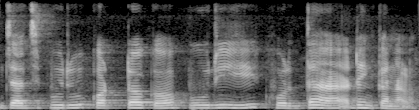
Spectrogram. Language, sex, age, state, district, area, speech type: Odia, female, 60+, Odisha, Dhenkanal, rural, spontaneous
